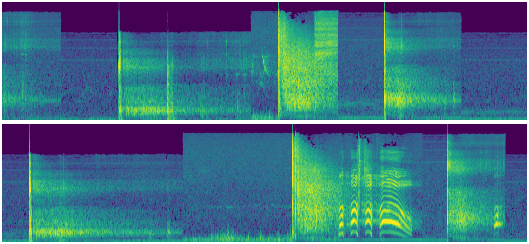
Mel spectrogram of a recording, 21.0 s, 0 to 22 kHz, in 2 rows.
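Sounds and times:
rifle shots: 5.5 - 6.7, 7.6 - 9.0, 16.3 - 17.8, 19.4 - 20.4.

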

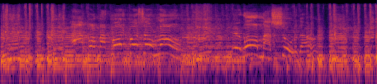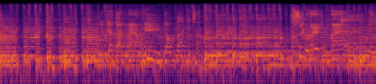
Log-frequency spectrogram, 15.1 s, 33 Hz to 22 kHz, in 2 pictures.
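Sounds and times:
person singing: 0.0 - 6.6, 9.4 - 12.2, 13.1 - 15.0
acoustic guitar strumming: 0.0 - 15.0.

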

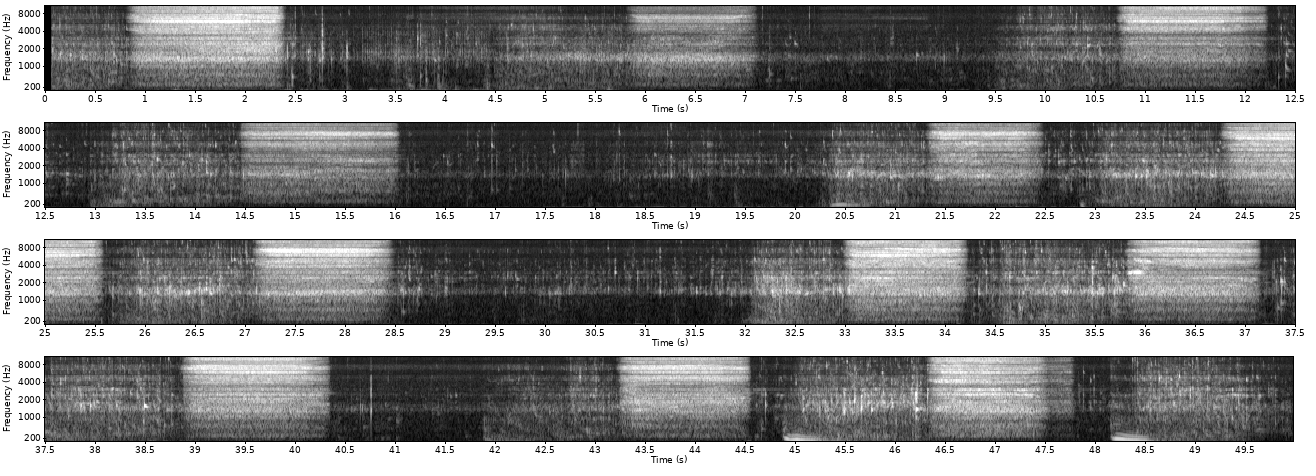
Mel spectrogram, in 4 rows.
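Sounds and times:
exhaled bubbles underwater: 0.1 - 2.8, 3.4 - 6.0, 9.4 - 10.9, 12.3 - 14.6, 18.7 - 21.6, 22.5 - 24.4, 25.6 - 27.4, 30.9 - 36.5, 37.1 - 39.1, 41.7 - 49.9
hissing regulator breaths: 0.9 - 2.4, 5.8 - 7.2, 10.8 - 12.2, 14.5 - 16.1, 21.4 - 22.5, 24.3 - 25.6, 33.0 - 34.3, 35.8 - 37.2, 38.9 - 40.4, 43.2 - 44.6, 46.4 - 47.9.

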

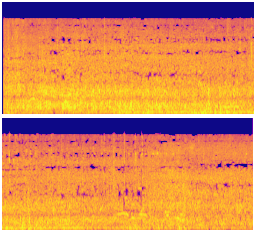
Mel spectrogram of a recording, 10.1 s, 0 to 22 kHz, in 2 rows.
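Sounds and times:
dogs running through water: 0.0 - 10.0
waves washing onto shingle: 0.0 - 10.0.

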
